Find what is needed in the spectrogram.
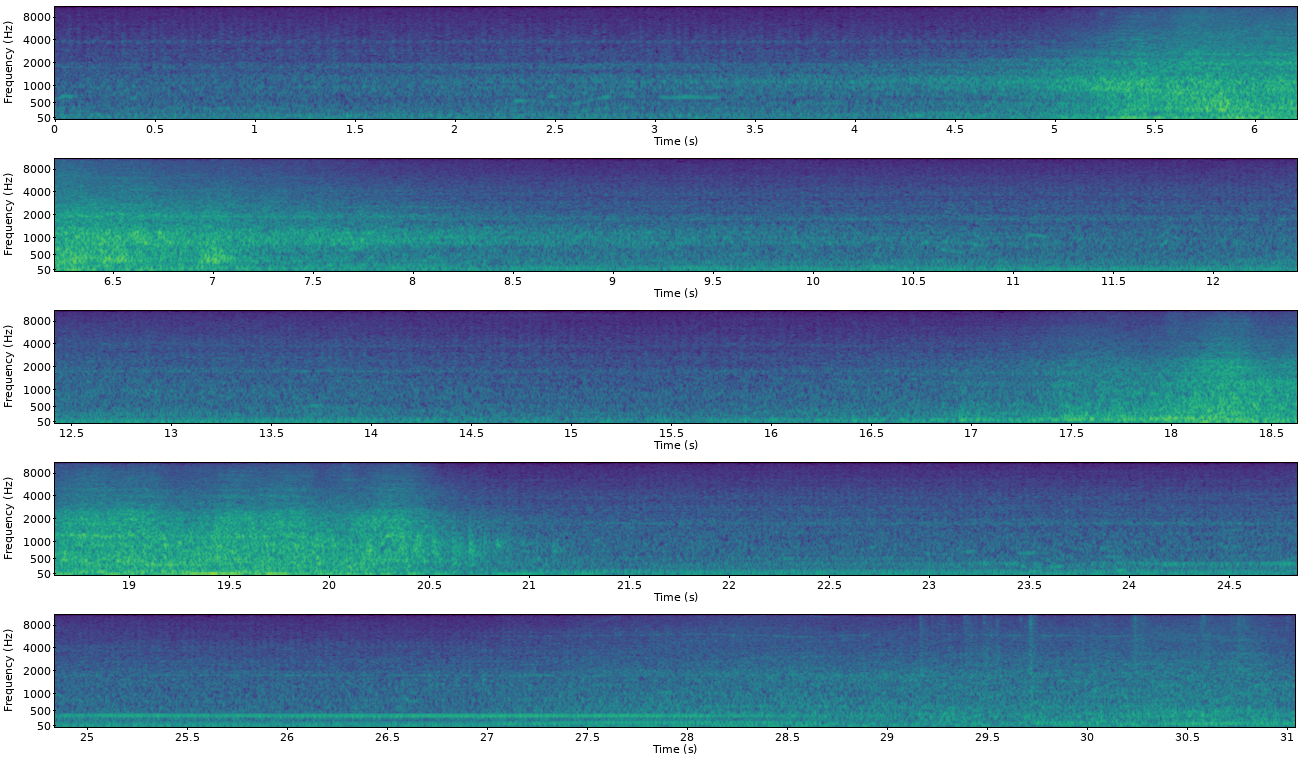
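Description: Two trains pass a level crossing at speed, about twelve seconds apart. Each is a loud rush of wheel and rail noise that swells and fades within two to three seconds. Between the passes, car engines idle at the closed barriers, and a steady hum comes in near the end.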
